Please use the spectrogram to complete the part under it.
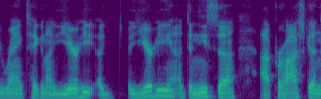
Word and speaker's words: Prochazka: Reyes versus, and I've got his name, Prochazka is how you pronounce it. It's Prochazka. But I went and figured out how to pronounce it earlier. It's Prochazka.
